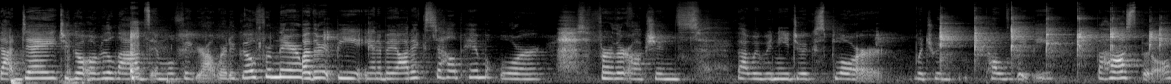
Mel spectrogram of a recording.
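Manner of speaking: ordinary delivery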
